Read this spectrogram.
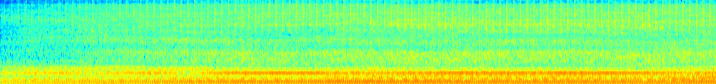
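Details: Tractor on PTO dyno under load, exhaust manifold cracked and previously JB-welded: fast regular ticking puff about four per second over the running note; exhaust manifold crack leak.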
